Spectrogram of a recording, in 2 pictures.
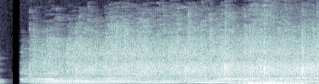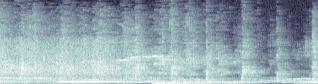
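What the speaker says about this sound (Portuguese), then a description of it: "Aplauda Ele." A worship congregation applauds during a church gathering, continuous clapping layered over sustained keyboard or organ tones and low musical notes that swell and drop.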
